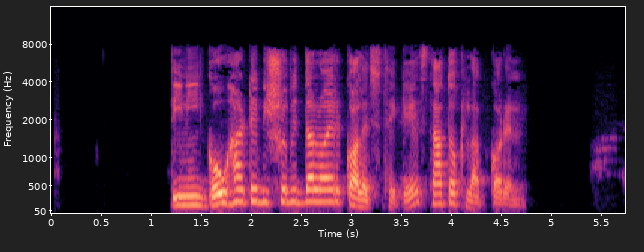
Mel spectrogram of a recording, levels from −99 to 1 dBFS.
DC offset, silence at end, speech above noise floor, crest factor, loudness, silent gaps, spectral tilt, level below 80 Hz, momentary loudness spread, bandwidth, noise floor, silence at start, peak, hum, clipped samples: under 0.1%; 1.05 s; over 70 dB; 20 dB; -20 LUFS; none; -5 dB/octave; -62 dBFS; 12 LU; 8 kHz; under -90 dBFS; 1.2 s; -2 dBFS; none; under 0.1%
